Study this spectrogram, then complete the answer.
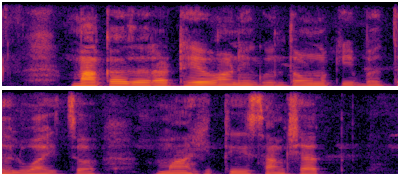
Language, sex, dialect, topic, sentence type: Marathi, male, Southern Konkan, banking, question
